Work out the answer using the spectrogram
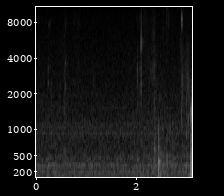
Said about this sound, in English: So I'll let you think about that here while I take a sip of some H2O, which is not at all a sponsor on this program.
